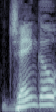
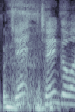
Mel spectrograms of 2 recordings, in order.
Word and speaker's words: Django: are reviewing the film Django Unchained the D is silent just on Jamie Foxx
